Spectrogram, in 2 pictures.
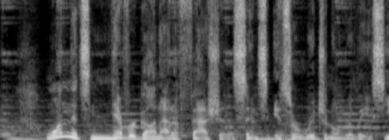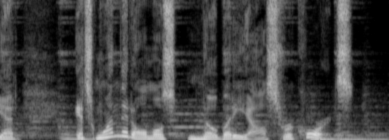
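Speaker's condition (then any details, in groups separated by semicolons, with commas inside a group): No condition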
